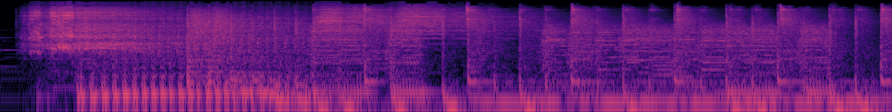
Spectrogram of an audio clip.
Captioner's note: motor rumbles; upbeat ambient music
